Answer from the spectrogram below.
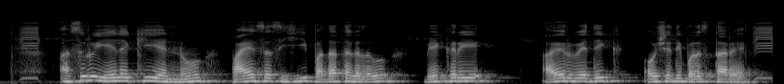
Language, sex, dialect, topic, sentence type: Kannada, male, Mysore Kannada, agriculture, statement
